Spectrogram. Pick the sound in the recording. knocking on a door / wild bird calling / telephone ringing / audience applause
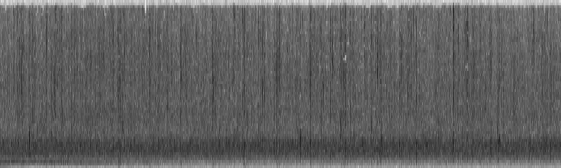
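audience applause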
